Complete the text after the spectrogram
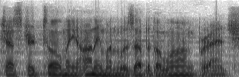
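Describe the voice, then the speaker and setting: An actor playing a weary, stern frontier marshal in an old radio western, American accent, terse and dry. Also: male voice, very deep voice, fairly quick. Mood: grim, reflective. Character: weary, stern male frontier marshal, narrating his own story. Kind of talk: old-time radio western acting and first-person narration. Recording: dull old radio recording with music.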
